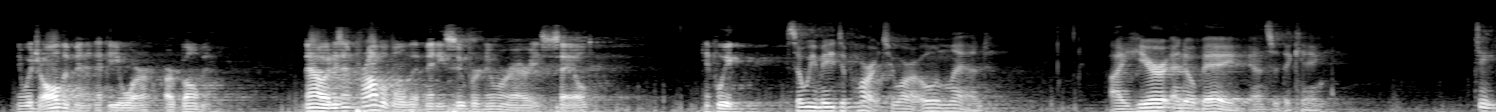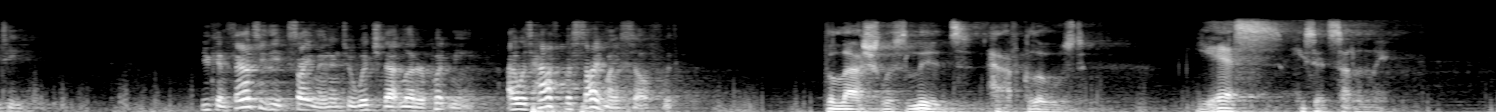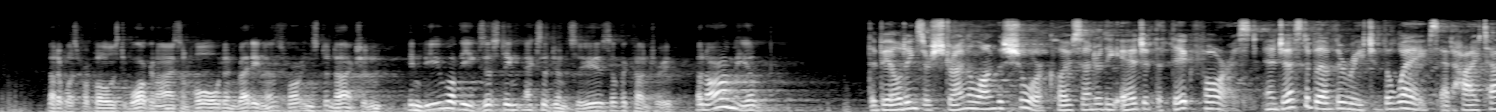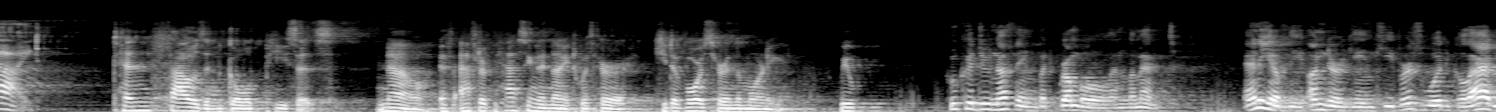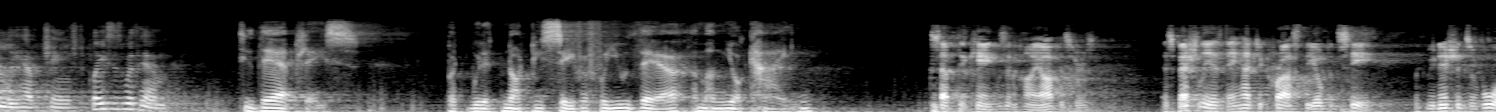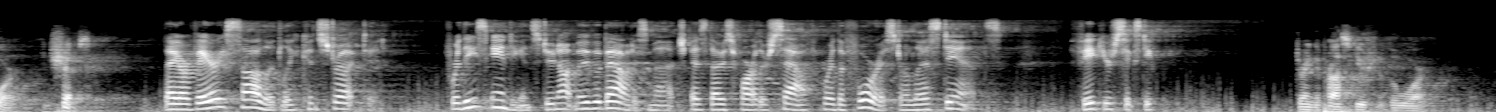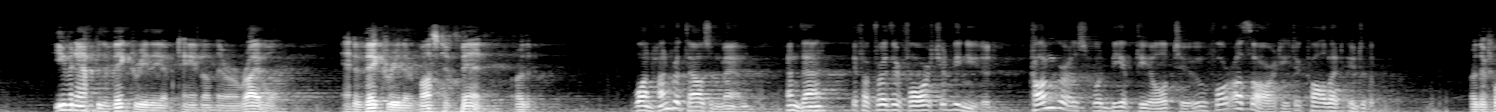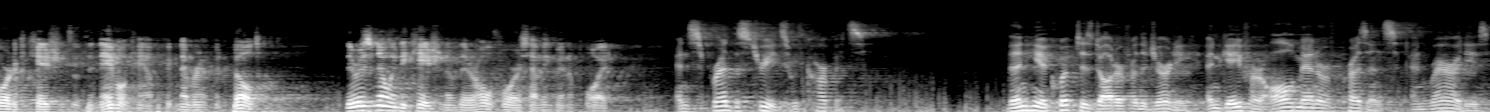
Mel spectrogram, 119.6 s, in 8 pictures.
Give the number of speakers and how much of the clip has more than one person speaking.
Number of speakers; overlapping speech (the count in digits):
7, no overlap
